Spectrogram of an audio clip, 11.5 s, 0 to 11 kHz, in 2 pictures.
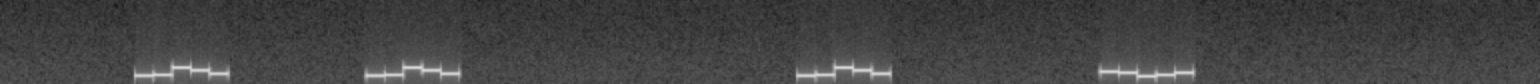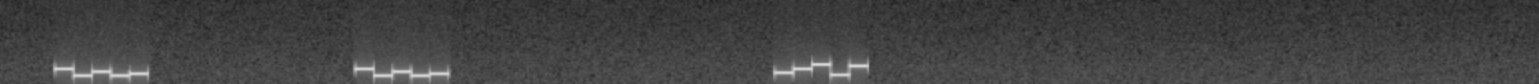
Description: Five-tone selective call (ZVEI), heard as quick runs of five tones, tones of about 70 ms. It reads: 23974 23974 23974 65135 82624 82624 58830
